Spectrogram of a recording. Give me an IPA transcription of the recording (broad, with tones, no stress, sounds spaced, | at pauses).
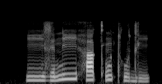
iː˨ z ɪ˨ n iː˦ h a˦ kʼ ũ˦ tʰ u˨ d i˨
